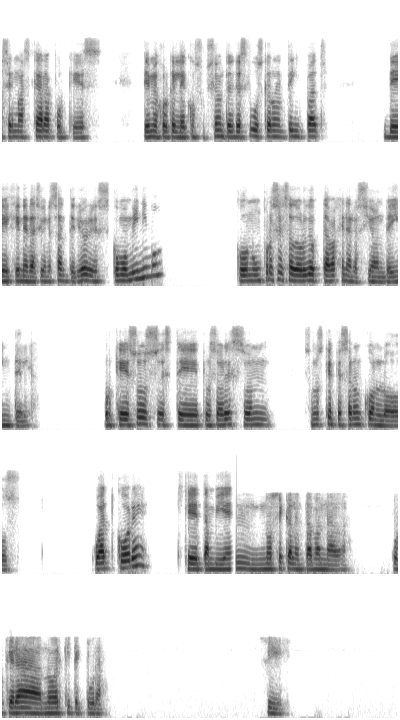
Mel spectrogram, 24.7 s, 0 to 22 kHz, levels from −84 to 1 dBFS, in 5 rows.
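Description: At 17.70 s there's a handover gap: the call gets passed between networks and no speech frames arrive while it switches over. The sound fades out fast and sits silent for about 80 ms, until 17.78 s, and whatever was said in that stretch is simply gone.

Right after, from 17.78 s to the end, you get a fallback to narrowband. The light, clear HD Voice sound, which fits AMR-WB at 12.65 kbit/s, gives way to something duller and rougher with nothing above 4 kHz, which sounds like GSM full rate took over.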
